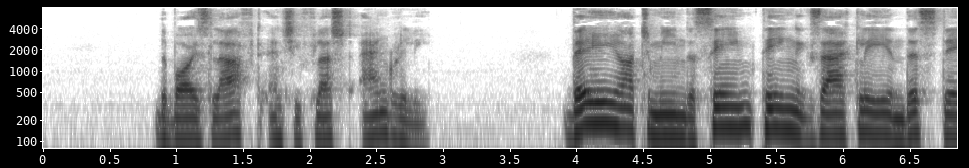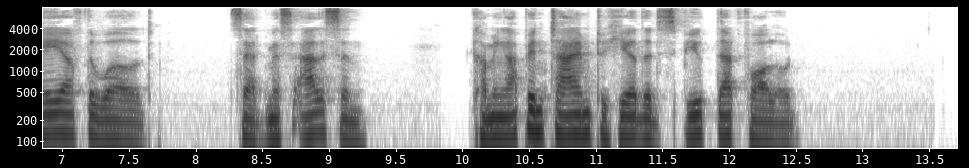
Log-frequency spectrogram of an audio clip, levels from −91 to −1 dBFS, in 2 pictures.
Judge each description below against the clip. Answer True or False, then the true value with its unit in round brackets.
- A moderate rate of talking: True (150 wpm)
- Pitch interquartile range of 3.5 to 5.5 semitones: False (3.1 semitones)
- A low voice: True (115 Hz)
